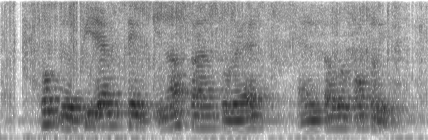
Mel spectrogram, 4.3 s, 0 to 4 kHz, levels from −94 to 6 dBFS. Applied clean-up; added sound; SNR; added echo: none; Tearing; 16 dB; reverberation time 0.7 s.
